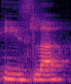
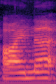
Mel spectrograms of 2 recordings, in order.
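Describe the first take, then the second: First: The name is said with a Portuguese accent. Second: The name is said with a British accent. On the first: "In Portuguese, you'd probably say Isla" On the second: "In British English, you say Isla"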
